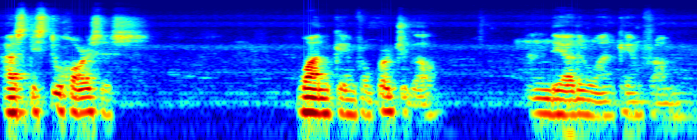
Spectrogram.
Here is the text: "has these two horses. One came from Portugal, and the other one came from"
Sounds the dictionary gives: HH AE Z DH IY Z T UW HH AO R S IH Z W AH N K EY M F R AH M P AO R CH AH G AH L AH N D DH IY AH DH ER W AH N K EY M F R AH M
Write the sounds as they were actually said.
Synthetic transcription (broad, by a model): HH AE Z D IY S T UW HH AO R S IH S W AH N K EY M F R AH M P AO R CH AH G AH L AH N D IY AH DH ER W AH N K EY M F R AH M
